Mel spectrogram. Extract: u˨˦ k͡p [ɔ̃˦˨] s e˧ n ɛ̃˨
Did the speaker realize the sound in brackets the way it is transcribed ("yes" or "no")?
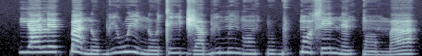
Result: yes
